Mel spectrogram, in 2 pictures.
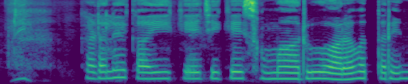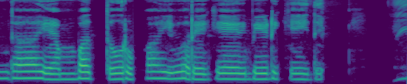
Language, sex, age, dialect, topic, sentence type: Kannada, female, 25-30, Mysore Kannada, agriculture, statement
